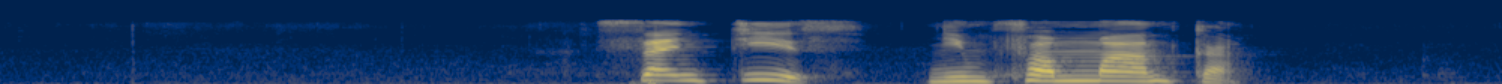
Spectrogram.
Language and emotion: Russian, angry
